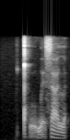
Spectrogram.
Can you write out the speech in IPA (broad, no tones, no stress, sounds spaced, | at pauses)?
ǃʰ o̰ w ɛ̰ s a l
